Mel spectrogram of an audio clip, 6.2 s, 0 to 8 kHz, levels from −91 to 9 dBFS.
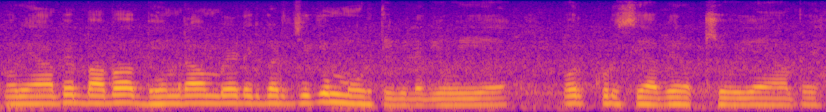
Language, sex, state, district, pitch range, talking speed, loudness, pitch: Hindi, male, Uttar Pradesh, Saharanpur, 130-155 Hz, 205 wpm, -15 LUFS, 150 Hz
